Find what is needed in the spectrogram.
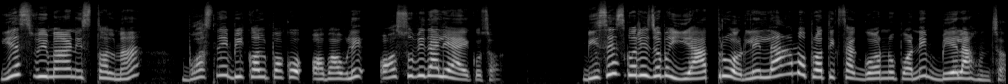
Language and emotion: Nepali, disgusted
